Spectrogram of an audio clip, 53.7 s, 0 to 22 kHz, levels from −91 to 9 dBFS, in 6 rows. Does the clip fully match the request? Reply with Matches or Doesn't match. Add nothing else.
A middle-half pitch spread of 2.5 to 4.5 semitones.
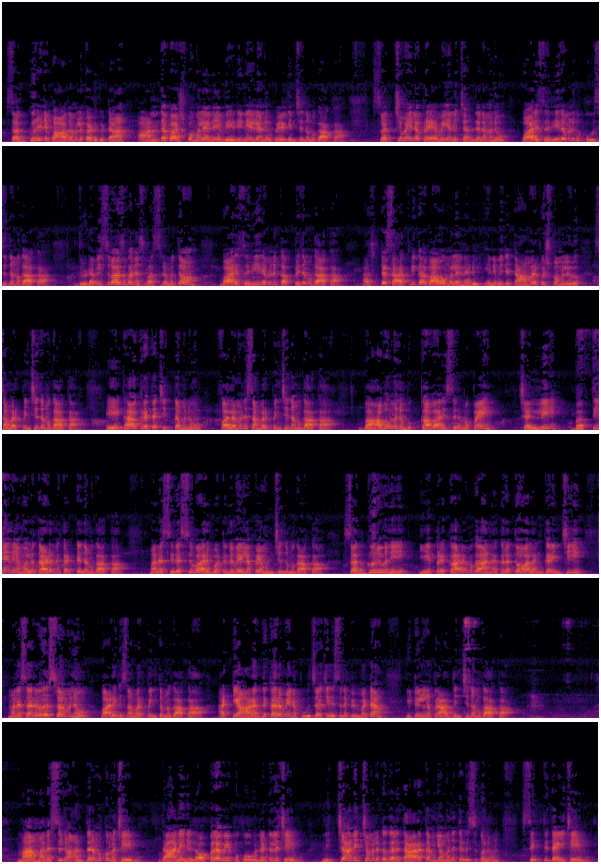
Doesn't match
